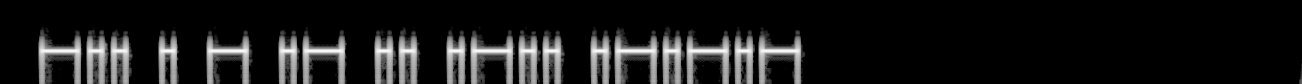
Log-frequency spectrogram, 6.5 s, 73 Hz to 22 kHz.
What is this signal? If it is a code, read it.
Morse code, heard as a keyed tone, about 20 wpm, 700 Hz. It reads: DETAIL.
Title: Sentences from Top 1500 Words 20wpm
